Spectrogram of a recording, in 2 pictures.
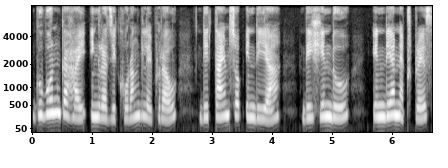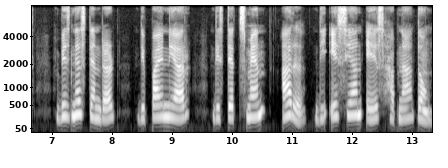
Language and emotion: Bodo, neutral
